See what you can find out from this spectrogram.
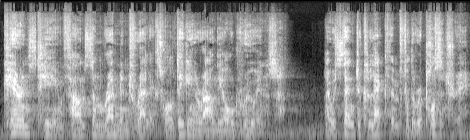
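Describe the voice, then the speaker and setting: Bright, edgy, irritable alien historian. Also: male voice, moderate pace. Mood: impatient. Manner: sardonic, huffy. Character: irritable, sarcastic male alien historian, impatient and suspicious. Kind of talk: video game dramatic acting. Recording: long reverb, faint rumbling noise.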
